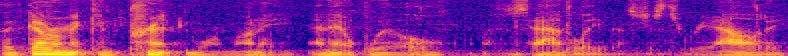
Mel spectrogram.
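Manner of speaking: low, hushed half-whisper all the way through. A man in a clip the others react to, half-whispering. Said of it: "why is he like whispering?".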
